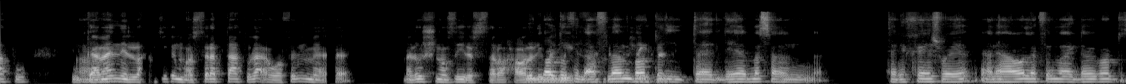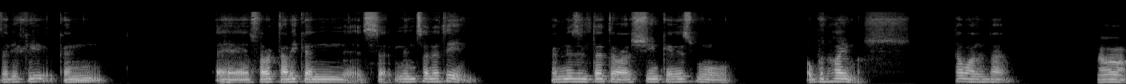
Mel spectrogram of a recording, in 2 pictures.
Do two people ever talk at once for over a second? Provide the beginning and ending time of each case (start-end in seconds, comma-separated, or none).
5.2-6.7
